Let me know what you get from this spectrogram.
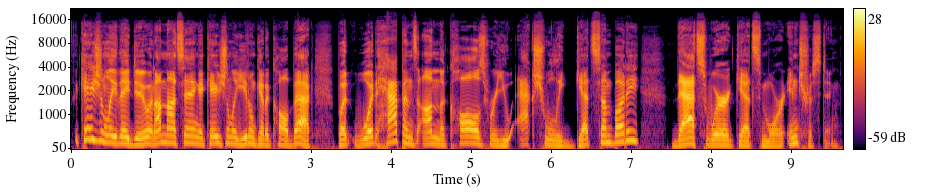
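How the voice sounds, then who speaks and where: A man's voice: a little high, expressive, fairly quick, a bit bright, no room sound, clean studio sound. A man coaching on sales in an informal, opinionated talk, speaking emphatically and conversationally with punchy rhetorical questions.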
